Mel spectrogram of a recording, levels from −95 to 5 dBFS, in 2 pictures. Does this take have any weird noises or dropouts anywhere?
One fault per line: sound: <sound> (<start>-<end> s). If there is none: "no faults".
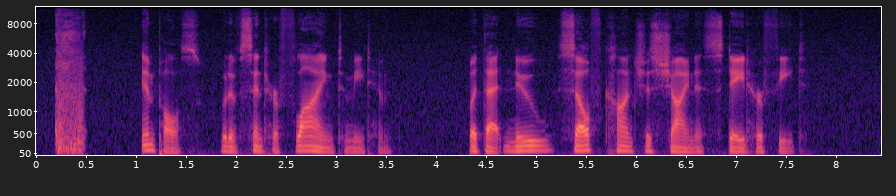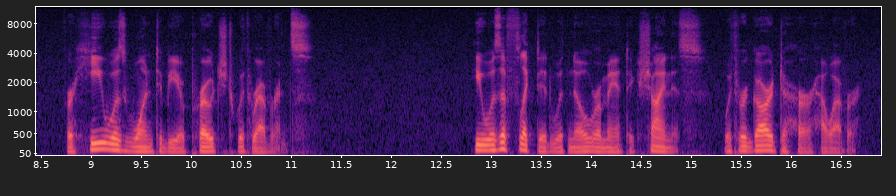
sound: cough (0.2-0.5 s)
